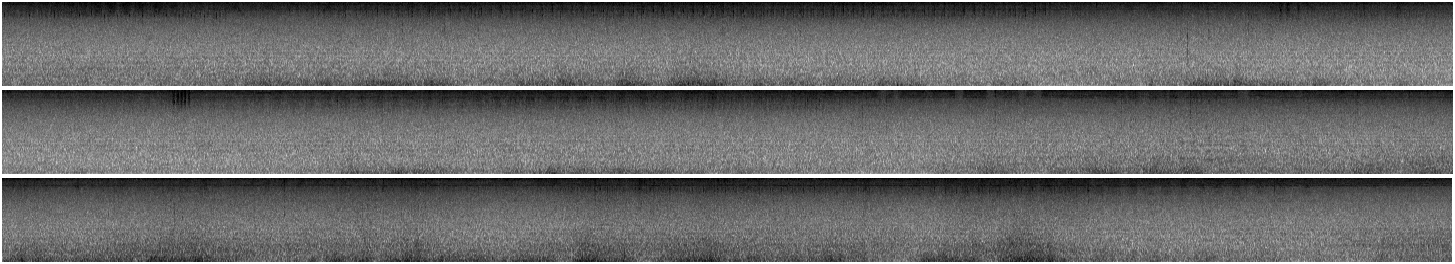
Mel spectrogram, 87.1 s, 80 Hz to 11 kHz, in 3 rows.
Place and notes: Wolbrom, Polska - insects
Zoom H4N, recording of insects in the grass.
